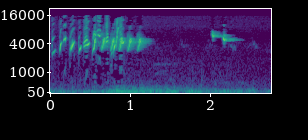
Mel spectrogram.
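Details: European goldfinch singing a rapid series of liquid, high twittered notes, then a short pause and a brief thin whistle, over a soft low background hum.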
